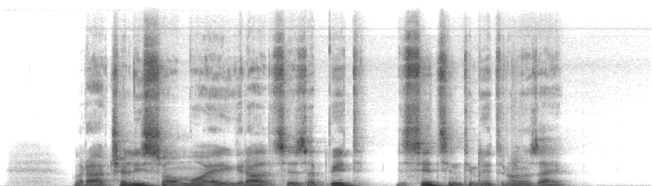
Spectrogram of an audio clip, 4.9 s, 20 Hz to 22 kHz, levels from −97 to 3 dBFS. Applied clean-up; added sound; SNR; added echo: neural mask model DeepFilterNet 3.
